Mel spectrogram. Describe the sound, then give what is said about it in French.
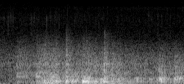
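A big storm during a ten-day boat crossing to Martinique roars, deep rolling thunder rumbling continuously over a dense hiss of heavy rain, loud and unbroken with no voices. “Dix jours de traversée, une grosse tempête.”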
